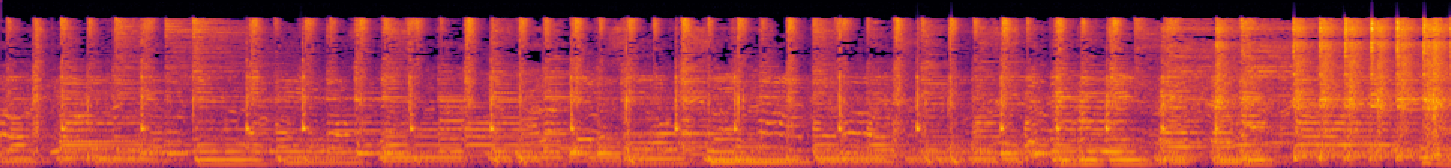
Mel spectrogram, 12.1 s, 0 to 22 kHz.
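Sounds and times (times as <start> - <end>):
bass guitar low notes: 0.0 - 12.0
congas: 0.0 - 12.0
drum kit beat: 0.0 - 12.0
strummed guitar: 0.0 - 12.0.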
